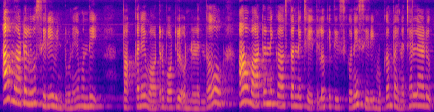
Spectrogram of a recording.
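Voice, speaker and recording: A woman storyteller giving a scripted, expressive narration of a romance audio story. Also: fairly high pitch, moderate pace. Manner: expressive, melodramatic romance reading.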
